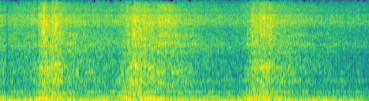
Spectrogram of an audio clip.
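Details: Buick Grand National being tuned: the engine rumbles through three rising pulls, each stumbling and breaking up under load. The misfire was traced to poor ignition coil packs.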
